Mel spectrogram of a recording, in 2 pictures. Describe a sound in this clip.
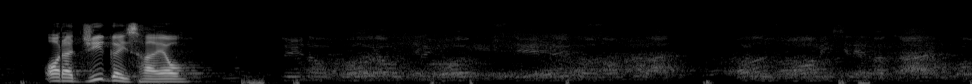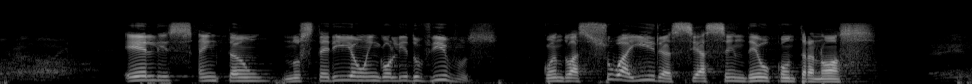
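A man reads aloud through a microphone in a firm, carrying voice.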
